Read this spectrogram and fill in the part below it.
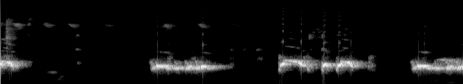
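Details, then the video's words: Zebra dove calls played to get birds answering: a brief coo, a long steady coo, a trilled rolling phrase, then another drawn-out coo, with faint high chirps early on. "Pancingan Burung Perkutut.. In Sya Alloh Langsung Nyaut..!!!"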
